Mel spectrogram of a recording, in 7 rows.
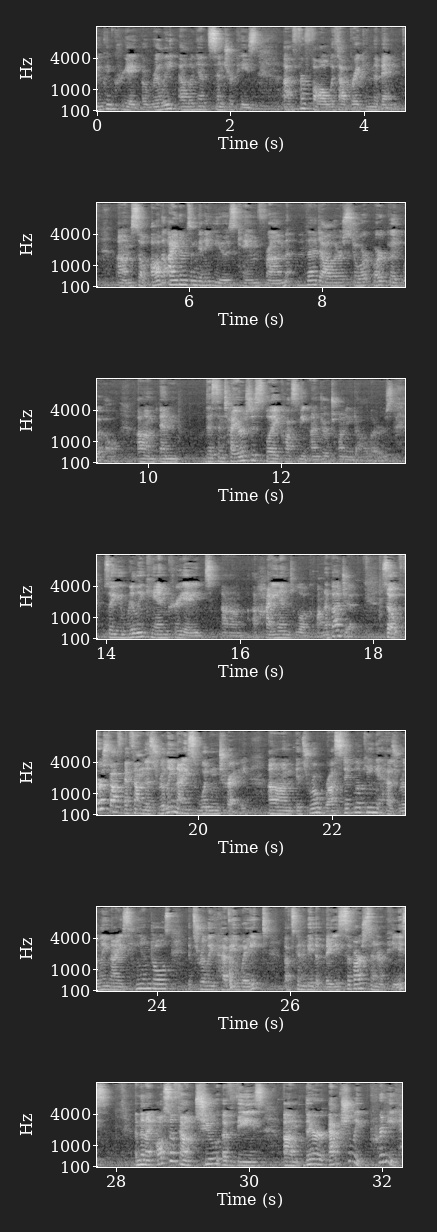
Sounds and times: Speech: 0:00.0 - 0:32.3.

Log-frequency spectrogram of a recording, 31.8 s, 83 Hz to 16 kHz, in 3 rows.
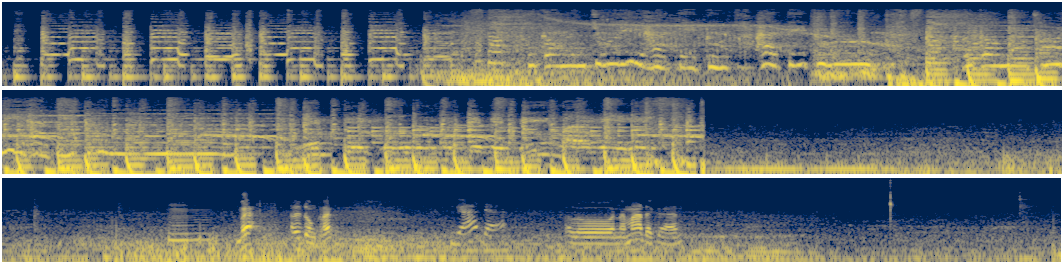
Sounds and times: Music: 0:00.0 - 0:17.6.

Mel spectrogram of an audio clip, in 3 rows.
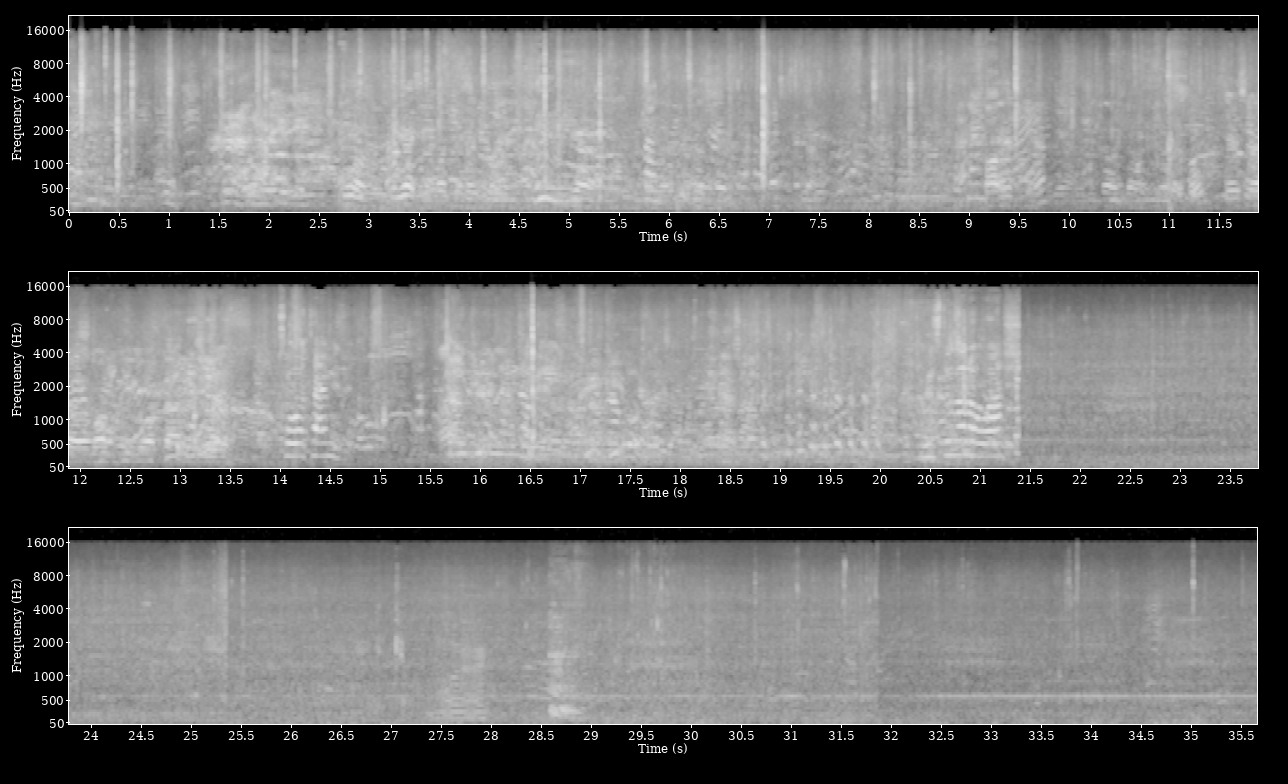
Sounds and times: Outside, rural or natural: 0:00.0 - 0:35.6.

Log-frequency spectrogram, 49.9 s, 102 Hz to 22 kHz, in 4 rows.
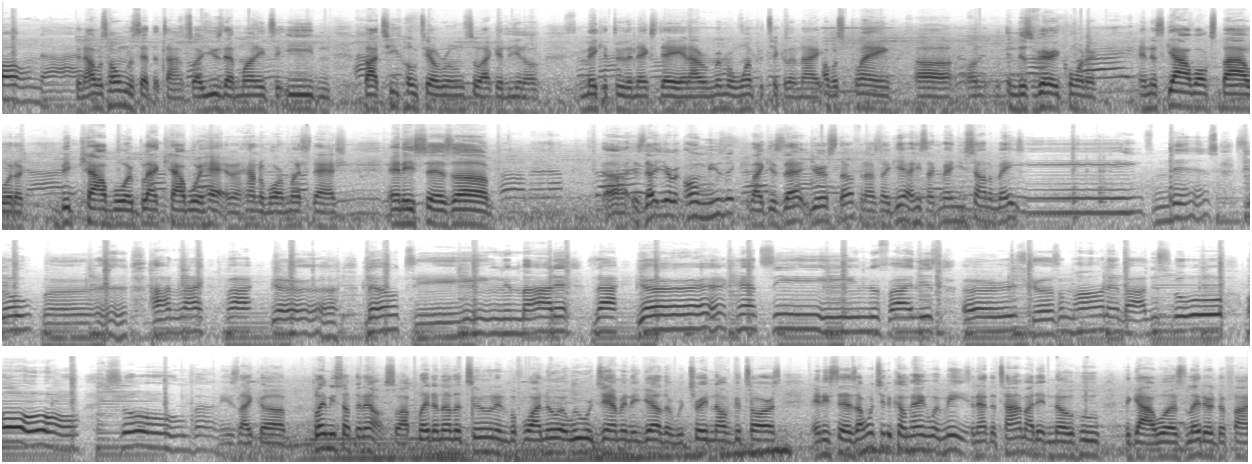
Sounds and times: Speech: 0:00.8 - 0:17.4, 0:18.5 - 0:22.8, 0:39.6 - 0:49.9.

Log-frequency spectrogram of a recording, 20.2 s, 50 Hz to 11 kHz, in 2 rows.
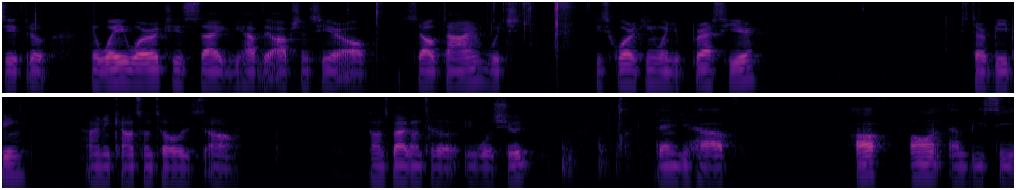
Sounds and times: Speech: 0:00.0 - 0:05.2, 0:05.9 - 0:07.7, 0:09.6 - 0:12.6, 0:13.8 - 0:15.4, 0:16.6 - 0:17.5, 0:18.6 - 0:20.2.

